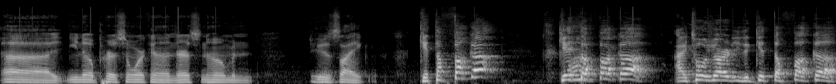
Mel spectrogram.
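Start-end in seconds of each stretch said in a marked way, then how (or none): 4.2-8.4 mock furious, bullying angry yell, pitched up. Retelling what a nursing home worker said, imitating someone yelling angrily. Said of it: "And she's talking like that".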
